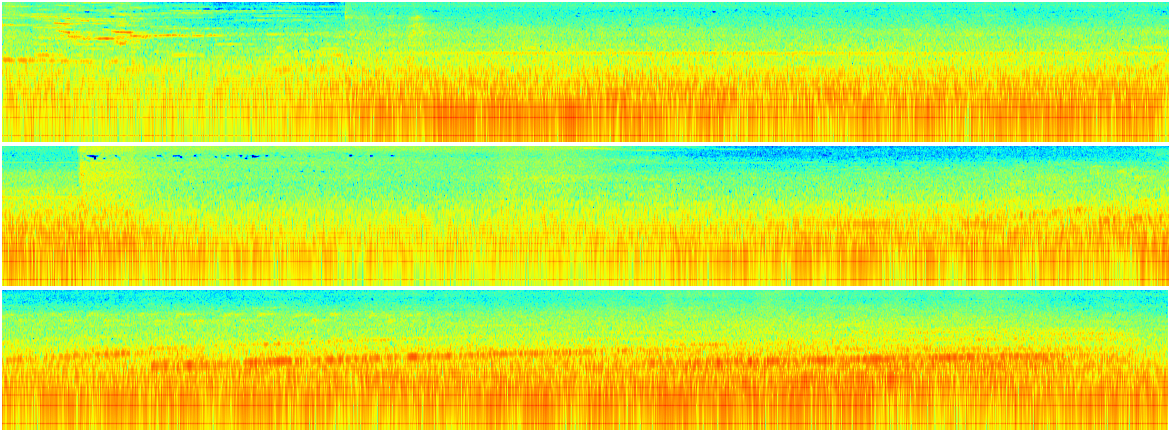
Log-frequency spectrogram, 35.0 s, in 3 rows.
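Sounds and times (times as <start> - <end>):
electric train low hum: 0.0 - 35.0.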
